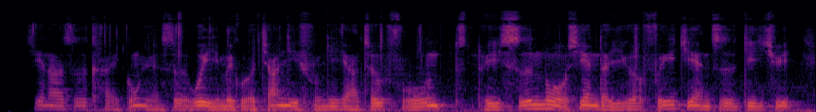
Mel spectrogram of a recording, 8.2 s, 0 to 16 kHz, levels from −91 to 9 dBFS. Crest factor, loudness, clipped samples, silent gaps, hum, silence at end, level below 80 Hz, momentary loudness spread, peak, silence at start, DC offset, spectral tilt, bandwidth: 16 dB; -39 LUFS; under 0.1%; none; none; 0 s; -56 dBFS; 11 LU; -24 dBFS; 0.35 s; under 0.1%; -6 dB/octave; 11 kHz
